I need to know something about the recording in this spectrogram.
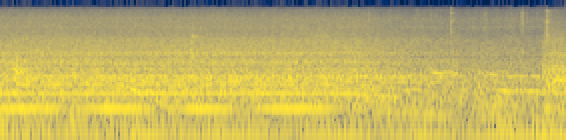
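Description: A car engine running at idle, a steady low hum under a haze of noise, with muffled voices.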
